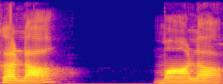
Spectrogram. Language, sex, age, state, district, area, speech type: Tamil, female, 30-45, Tamil Nadu, Sivaganga, rural, spontaneous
